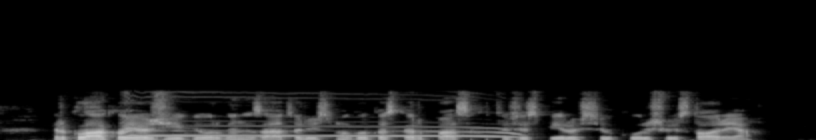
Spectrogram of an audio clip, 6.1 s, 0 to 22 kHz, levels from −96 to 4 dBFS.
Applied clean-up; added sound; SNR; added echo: classical method log-MMSE.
